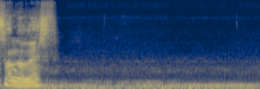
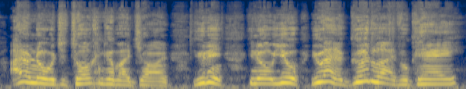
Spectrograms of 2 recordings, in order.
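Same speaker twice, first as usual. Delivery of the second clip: louder, higher, dismissive scolding; family member scolding; 7 semitones higher, 8 dB louder than usual. Retold or imitated. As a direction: brush him off loudly. Voicing family scolding John.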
